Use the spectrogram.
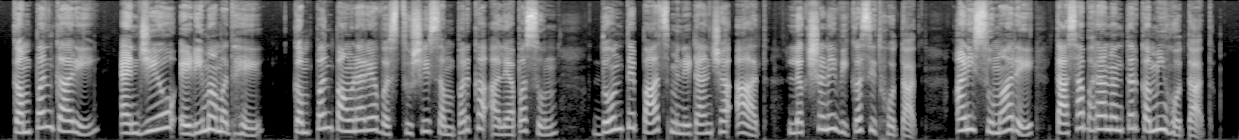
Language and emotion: Marathi, neutral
